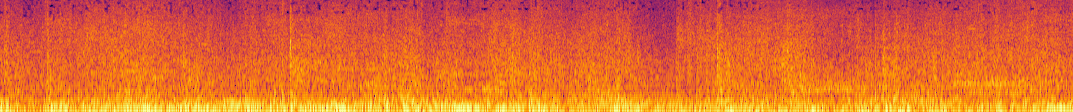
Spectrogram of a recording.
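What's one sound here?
Magic spells crackle and burst in rapid succession.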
